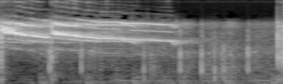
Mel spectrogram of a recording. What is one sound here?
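Fireworks whistle as they shoot upward.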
